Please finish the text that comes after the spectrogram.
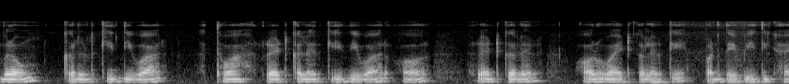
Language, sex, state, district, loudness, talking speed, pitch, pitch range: Hindi, male, Himachal Pradesh, Shimla, -18 LUFS, 150 wpm, 115 Hz, 110-120 Hz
